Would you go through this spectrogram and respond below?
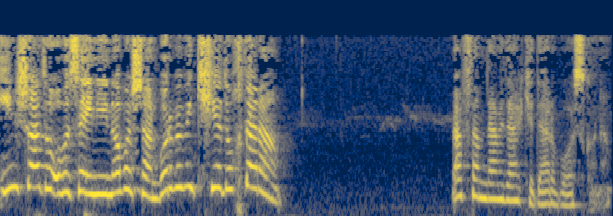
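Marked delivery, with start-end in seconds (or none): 0.0-2.8 mock loud high shouting, sounding distant as if indoors. Narrator voices her dad calling to his daughter from inside, shouting from inside the house. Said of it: "بابا از تو خونه داد زد".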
